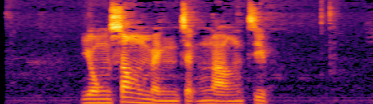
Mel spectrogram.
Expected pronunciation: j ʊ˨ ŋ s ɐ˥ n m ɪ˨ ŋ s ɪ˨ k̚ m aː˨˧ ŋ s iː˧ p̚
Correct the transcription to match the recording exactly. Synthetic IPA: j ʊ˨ ŋ s ɐ˥ ŋ m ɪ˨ ŋ t͡s ɪ˨ k̚ ŋ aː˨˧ ŋ t͡s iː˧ p̚

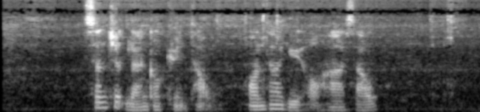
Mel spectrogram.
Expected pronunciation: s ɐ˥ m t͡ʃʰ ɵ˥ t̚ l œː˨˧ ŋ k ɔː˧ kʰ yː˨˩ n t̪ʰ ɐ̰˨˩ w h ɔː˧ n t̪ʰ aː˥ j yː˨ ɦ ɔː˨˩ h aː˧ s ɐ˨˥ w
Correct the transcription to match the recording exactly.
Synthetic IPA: s ɐ˥ n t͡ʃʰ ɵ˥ t̚ l œː˨˧ ŋ k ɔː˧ kʰ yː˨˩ n t̪ʰ ɐ̰˨˩ w h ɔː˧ n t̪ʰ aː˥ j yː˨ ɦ ɔː˨˩ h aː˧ s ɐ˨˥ w

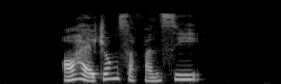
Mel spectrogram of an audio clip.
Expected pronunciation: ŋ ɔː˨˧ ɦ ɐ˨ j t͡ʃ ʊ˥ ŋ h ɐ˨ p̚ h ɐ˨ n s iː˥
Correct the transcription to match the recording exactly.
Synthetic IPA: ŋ ɔː˨˧ ɦ ɐ˨ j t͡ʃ ʊ˥ ŋ s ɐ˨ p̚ f ɐ˨ n s iː˥

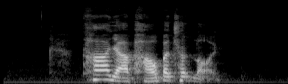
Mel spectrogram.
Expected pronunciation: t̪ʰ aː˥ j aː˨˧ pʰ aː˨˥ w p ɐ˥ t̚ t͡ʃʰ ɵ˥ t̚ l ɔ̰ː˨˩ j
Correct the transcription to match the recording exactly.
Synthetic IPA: t̪ʰ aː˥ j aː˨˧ pʰ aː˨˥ w p ɐ˥ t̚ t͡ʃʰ ɵ˥ t̚ l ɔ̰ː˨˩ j

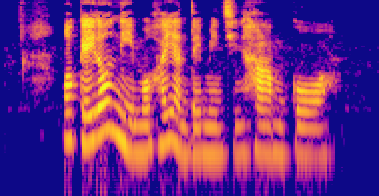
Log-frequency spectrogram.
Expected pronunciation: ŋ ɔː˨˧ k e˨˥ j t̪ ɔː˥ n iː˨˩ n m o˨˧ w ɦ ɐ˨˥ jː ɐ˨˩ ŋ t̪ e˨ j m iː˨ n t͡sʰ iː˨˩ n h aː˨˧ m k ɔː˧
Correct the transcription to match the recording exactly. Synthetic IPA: ŋ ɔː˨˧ k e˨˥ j t̪ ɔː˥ n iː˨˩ n m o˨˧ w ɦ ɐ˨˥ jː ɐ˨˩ n t̪ e˨ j m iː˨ n t͡sʰ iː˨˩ n h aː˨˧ m k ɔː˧

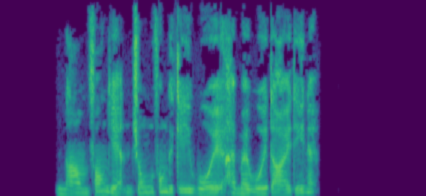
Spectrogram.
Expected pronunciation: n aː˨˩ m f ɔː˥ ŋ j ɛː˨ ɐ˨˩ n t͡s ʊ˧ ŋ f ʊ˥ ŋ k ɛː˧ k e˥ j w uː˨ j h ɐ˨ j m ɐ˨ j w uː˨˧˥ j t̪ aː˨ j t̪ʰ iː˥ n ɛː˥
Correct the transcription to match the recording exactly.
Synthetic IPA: n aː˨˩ m f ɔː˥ ŋ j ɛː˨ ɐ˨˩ n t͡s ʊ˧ ŋ f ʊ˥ ŋ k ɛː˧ k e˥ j w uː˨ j h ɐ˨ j m ɐ˨ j w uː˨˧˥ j t̪ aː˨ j t̪ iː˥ n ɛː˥

